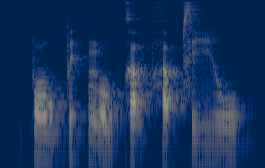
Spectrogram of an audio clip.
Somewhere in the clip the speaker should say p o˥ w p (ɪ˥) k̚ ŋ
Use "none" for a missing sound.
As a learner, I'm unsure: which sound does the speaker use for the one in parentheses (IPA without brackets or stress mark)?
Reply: ɪ˥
